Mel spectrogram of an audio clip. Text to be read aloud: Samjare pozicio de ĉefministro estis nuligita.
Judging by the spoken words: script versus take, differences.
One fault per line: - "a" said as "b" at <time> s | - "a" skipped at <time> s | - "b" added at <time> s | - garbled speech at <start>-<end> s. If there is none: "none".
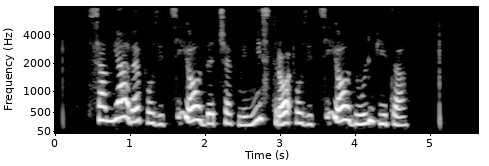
- "estis" said as "pozicio" at 3.2 s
